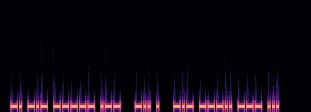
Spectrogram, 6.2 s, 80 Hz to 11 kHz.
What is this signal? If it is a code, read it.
Morse code, heard as a keyed tone, about 28 wpm, 700 Hz. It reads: NK0W DE K8OS
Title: USA Callsign DE Callsign - 4 Characters - 28wpm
